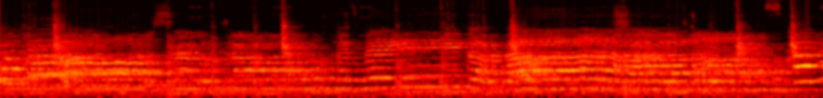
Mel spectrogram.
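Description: Female a cappella group singing sustained chords in several parts, with voices changing pitch together every couple of seconds and a few sharp percussive hits among them.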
